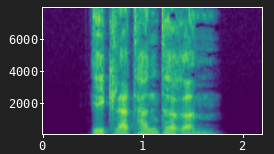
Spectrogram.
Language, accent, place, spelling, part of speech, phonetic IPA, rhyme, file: German, Germany, Berlin, eklatanterem, adjective, [eklaˈtantəʁəm], -antəʁəm, De-eklatanterem.ogg
- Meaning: strong dative masculine/neuter singular comparative degree of eklatant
